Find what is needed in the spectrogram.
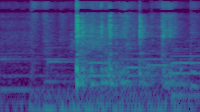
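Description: Background music with a light melody. About three-quarters of a second in, a sharp clink of a cleaver blade against a metal bowl as minced garlic and shallot are scraped onto marinated pork, followed by soft scraping.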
